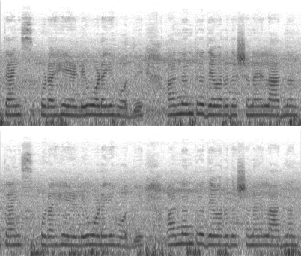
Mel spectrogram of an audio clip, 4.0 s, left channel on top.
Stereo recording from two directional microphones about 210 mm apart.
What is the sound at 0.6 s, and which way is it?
Speech, 10° left (ahead or behind).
